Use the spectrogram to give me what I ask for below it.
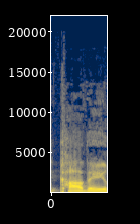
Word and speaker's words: Kaveh: So I say Kaveh like agave. Yeah. You say you have a little softer kava like agave. I say it like agave.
